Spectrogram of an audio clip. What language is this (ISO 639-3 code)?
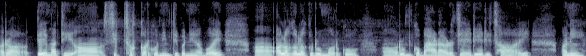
nep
